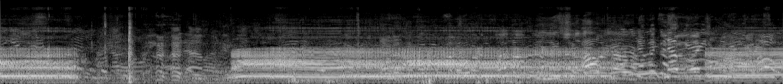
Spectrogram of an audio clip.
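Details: Camel giving a loud, sustained, harmonic groaning call that breaks off after a second, then resumes for about five seconds with wavering, gurgling pitch, against a background of low rumbling noise.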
